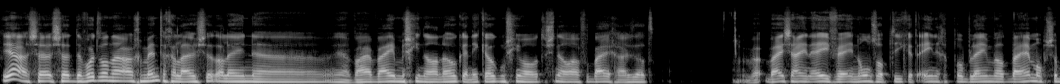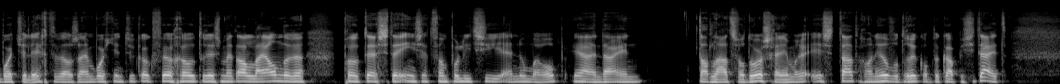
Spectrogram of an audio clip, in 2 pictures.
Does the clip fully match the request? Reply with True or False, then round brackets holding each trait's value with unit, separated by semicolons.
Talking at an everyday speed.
False (235 wpm)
